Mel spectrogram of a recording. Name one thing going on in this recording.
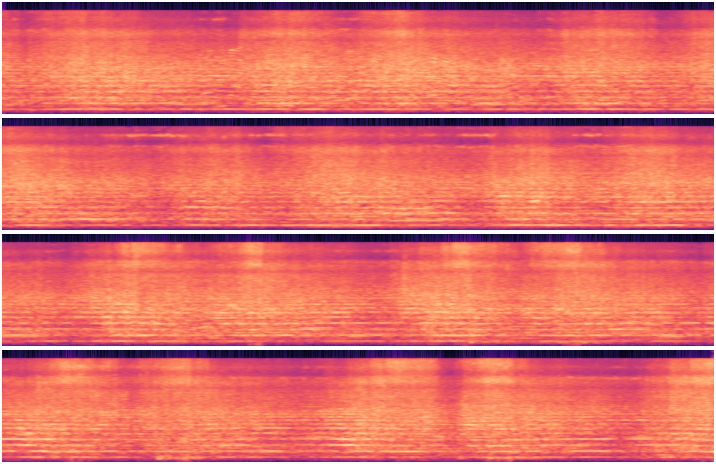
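A conveyor belt rattles as it runs.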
